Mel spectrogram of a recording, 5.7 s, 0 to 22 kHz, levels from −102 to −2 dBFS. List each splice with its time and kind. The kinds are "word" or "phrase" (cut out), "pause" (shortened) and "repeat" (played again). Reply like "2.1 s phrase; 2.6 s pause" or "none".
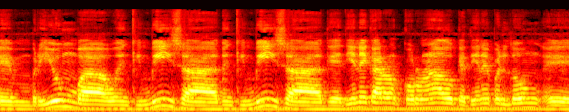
2.2 s repeat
